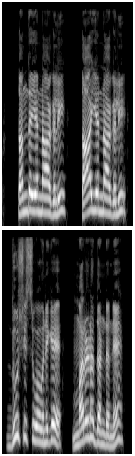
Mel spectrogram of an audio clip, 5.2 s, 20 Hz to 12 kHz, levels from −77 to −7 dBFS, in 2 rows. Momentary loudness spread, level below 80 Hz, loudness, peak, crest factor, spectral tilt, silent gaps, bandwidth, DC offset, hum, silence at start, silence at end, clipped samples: 8 LU; -72 dBFS; -17 LUFS; -2 dBFS; 14 dB; -4.5 dB/octave; 1.36-1.58 s, 2.57-2.67 s, 3.89-4.00 s; 11 kHz; under 0.1%; none; 0.3 s; 0.2 s; under 0.1%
